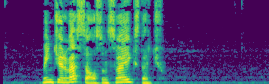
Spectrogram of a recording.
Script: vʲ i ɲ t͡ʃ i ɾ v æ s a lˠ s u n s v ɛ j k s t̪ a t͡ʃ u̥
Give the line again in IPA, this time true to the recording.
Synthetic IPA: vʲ i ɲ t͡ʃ i ɾ v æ s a lˠ s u n s v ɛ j k s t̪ a t͡ʃ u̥

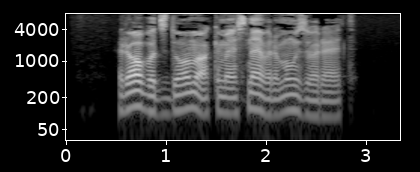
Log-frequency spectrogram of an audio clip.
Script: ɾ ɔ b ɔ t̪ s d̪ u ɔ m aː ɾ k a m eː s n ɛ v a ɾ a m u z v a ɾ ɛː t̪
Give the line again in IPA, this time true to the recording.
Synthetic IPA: ɾ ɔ b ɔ t̪ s d̪ u ɔ m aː k a m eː s n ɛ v a ɾ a m u z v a ɾ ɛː t̪

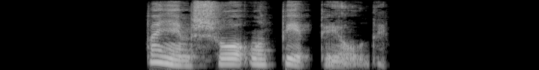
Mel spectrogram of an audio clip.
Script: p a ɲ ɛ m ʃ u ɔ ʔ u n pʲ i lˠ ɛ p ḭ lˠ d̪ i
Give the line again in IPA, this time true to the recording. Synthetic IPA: p a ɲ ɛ m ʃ u ɔ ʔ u n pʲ i ɛ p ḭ lˠ d̪ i

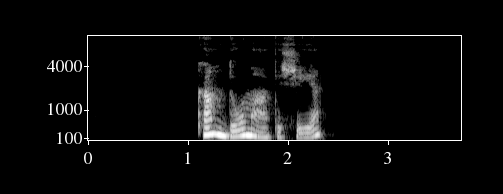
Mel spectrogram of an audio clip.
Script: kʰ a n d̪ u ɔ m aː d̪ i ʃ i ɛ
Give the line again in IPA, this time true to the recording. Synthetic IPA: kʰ a m d̪ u ɔ m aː t̪ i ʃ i ɛ

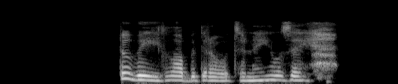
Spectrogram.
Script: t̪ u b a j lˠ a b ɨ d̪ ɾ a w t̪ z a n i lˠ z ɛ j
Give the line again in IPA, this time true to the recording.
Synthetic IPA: t̪ u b i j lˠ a b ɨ d̪ ɾ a w d̪ z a n i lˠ z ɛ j

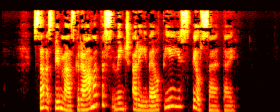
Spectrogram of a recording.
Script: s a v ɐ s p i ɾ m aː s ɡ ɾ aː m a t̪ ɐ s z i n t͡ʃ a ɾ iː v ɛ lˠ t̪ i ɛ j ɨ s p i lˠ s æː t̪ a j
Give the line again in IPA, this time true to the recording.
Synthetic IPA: s a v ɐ s p i ɾ m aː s ɡ ɾ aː m a t̪ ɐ s v i ɲ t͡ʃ a ɾ iː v ɛ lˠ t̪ i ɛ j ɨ s p i lˠ s æː t̪ a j

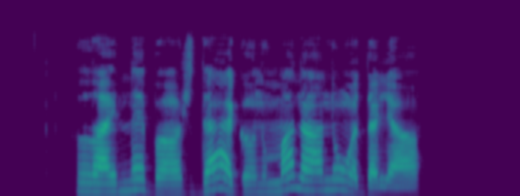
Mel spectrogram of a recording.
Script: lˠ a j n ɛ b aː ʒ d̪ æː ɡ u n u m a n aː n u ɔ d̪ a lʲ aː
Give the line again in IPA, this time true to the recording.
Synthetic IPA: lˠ a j n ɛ b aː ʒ d̪ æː ɡ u n u m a n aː n u ɔ d̪ a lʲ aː

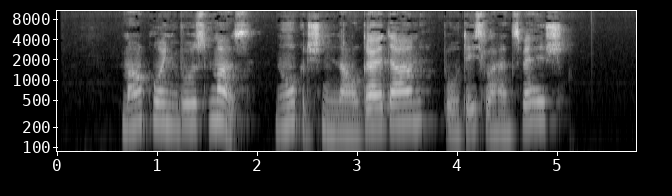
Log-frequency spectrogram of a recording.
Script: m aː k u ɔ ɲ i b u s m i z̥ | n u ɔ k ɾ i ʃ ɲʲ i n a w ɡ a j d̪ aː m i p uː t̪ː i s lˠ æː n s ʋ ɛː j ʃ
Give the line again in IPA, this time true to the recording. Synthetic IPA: m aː k u ɔ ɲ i b uː s m a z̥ | n u ɔ k ɾ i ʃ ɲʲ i n a w ɡ a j d̪ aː m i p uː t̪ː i s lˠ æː n s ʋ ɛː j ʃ

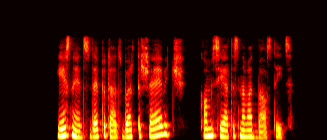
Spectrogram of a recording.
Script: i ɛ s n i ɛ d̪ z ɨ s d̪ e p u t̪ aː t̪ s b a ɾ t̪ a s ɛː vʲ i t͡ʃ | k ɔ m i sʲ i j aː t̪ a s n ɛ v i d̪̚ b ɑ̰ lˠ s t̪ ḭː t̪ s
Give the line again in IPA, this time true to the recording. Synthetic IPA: i ɛ s n i ɛ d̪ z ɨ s d̪ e p u t̪ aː t̪ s b a ɾ t̪ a ʃ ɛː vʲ i t͡ʃ | k ɔ m i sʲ i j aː t̪ a s n a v a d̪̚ b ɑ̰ lˠ s t̪ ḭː t̪ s

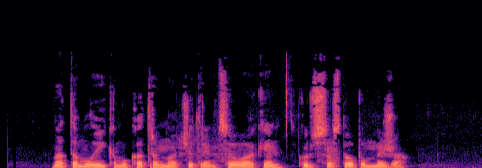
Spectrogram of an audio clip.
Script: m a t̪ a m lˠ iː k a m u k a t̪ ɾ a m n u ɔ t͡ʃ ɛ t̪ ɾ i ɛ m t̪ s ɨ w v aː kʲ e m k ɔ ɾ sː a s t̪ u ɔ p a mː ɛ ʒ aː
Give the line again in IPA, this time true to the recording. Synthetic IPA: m a t̪ a m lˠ iː k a m u k a t̪ ɾ a m n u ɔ t͡ʃ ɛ t̪ ɾ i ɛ m t̪ s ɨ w v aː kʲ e m k u ɾ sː a s t̪ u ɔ p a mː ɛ ʒ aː

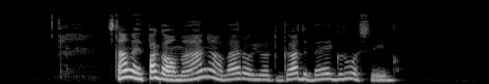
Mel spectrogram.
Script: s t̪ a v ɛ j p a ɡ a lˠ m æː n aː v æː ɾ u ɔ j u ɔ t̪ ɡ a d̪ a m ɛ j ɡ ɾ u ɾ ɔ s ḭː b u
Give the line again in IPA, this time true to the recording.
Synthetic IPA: s t̪ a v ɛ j p a ɡ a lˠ m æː n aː v æː ɾ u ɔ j u ɔ t̪ ɡ a d̪ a b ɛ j ɡ ɾ u ɔ s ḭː b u

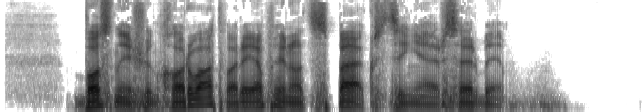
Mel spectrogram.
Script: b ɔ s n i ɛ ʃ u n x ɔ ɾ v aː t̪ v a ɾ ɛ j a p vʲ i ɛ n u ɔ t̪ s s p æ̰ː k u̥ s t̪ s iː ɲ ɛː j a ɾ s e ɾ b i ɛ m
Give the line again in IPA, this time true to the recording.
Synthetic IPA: b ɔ s n i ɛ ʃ u n x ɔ ɾ v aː t̪ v a ɾ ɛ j a p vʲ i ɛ n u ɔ t̪ s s p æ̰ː k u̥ s t̪ s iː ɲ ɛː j a ɾ s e ɾ b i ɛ m

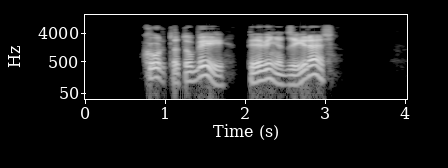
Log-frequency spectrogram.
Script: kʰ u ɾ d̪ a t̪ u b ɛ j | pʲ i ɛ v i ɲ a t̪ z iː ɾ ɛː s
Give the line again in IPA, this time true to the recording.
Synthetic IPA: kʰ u ɾ t̪ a t̪ u b i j | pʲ i ɛ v i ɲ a d̪ z iː ɾ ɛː s

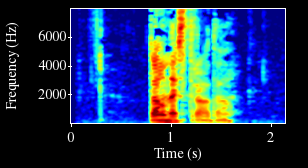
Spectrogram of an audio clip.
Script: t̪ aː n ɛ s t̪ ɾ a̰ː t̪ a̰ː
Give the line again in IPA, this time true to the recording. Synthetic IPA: t̪ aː n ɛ s t̪ ɾ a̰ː d̪ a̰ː

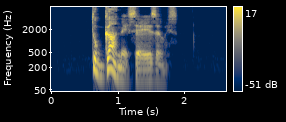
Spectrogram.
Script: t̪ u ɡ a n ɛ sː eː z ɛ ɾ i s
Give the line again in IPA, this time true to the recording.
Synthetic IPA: t̪ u ɡ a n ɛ s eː z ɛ l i s

